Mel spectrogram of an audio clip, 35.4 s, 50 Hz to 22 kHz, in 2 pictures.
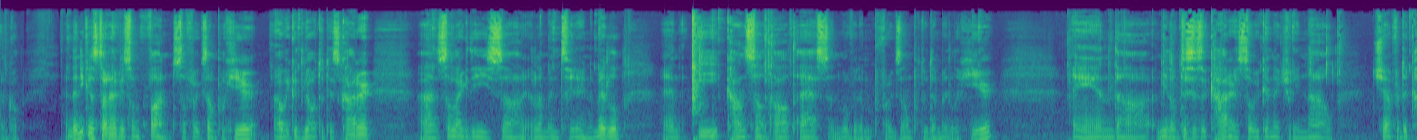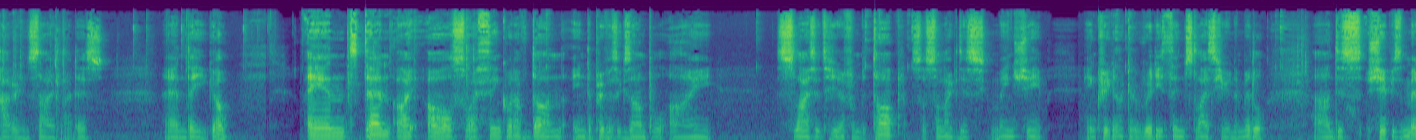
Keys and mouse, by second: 0.2 middle click, 1.1 click, 1.2-3.3 middle drag, 1.4 q, 3.6-4.8 middle drag, 4.2 Tab, 5.3 alt+click, 7.7-10.0 shift+middle drag, 8.6 e, 9.5 alt+s, 10.1-12.5 drag, 13.2 Tab, 13.7 shift+2, 14.4 shift+2, 15.1 Tab, 16.0 alt+click, 16.5 ctrl+b, 17.7 Tab, 18.4 shift+2, 18.5-20.1 middle drag, 20.5 middle click, 22.3 KP_5, 23.4 d, 24.6-27.1 middle drag, 27.1-29.0 drag, 29.0-30.1 middle drag, 30.1-33.5 drag, 33.5 middle click, 33.9 alt+x, 34.8 alt+x.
